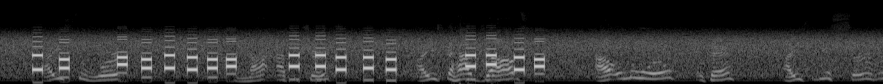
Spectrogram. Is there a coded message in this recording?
Yes: DTMF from 0.3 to 5.4 s, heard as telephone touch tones, dialled by hand, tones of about 100 ms, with hum and speech in English. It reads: 34 046247 99251 9#27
